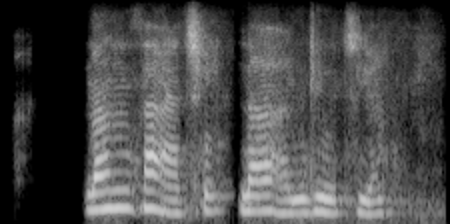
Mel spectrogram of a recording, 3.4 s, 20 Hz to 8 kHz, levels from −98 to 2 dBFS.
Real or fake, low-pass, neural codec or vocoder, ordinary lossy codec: fake; 7.2 kHz; codec, 16 kHz in and 24 kHz out, 1.1 kbps, FireRedTTS-2 codec; Opus, 16 kbps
